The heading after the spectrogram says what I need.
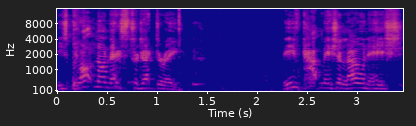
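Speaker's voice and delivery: high, loud scolding shout.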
